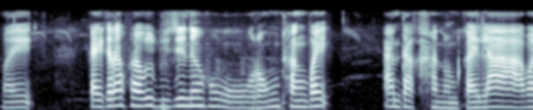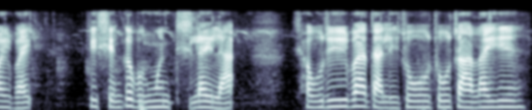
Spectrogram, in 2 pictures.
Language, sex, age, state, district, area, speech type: Bodo, female, 60+, Assam, Chirang, rural, spontaneous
